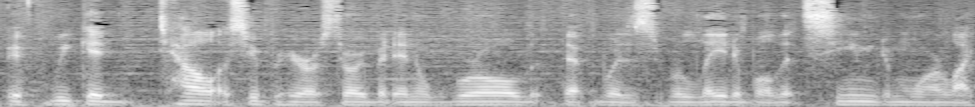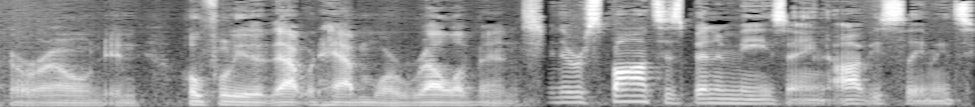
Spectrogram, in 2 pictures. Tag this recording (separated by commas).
Speech, inside a small room, Music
